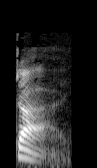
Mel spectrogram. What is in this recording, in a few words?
"zhai4", Chinese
